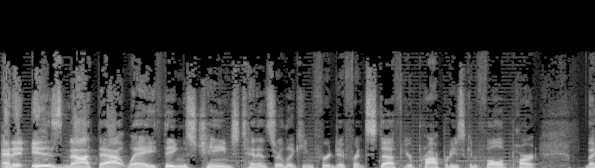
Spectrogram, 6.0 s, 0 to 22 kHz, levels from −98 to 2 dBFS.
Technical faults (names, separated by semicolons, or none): computer activity noise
